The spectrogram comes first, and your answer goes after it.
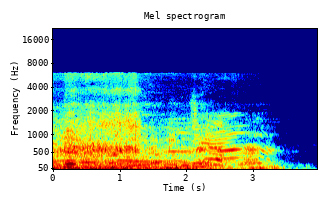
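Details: An aggressive sea lion on the fishermen's wharf at the Port of Mar del Plata, Argentina, charging at other sea lions and people, lets out a low, throaty, pulsing roar with a guttural growl, holding about three seconds before cutting off.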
